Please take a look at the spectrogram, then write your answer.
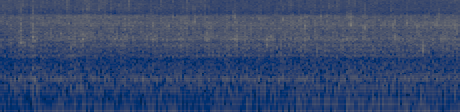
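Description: Chicken pulao mixture with chillies sizzles steadily in a pan, a dense, even hiss of frying that carries on close and continuous with no talking.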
